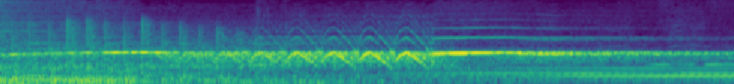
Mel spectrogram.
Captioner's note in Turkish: Ambulans sireni çalıyor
